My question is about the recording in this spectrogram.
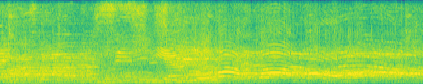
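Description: A large group of young children shouting a Spring Festival greeting together in high voices, their many voices overlapping as a chorus.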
